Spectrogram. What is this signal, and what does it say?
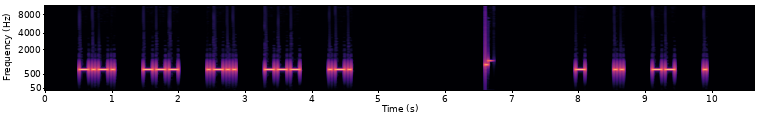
Morse code, heard as a keyed tone, about 25 wpm, spaced as for 14 wpm, 700 Hz. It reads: COLOR TIME
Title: 3x Character Spacing - Top 500 Words - 25wpm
